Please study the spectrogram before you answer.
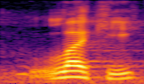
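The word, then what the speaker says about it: Lehi: Ley now I mentioned that name Ley l e h i here's what that means pronounced Ley okay it means Jawbone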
